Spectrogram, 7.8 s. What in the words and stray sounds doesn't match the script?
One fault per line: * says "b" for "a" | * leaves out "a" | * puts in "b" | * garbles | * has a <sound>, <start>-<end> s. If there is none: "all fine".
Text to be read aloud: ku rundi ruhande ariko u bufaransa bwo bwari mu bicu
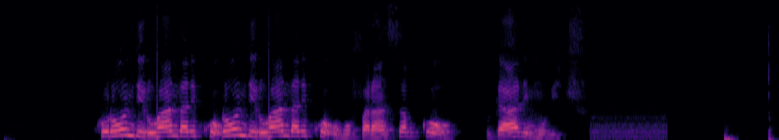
* puts in "rundi ruhande ariko"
